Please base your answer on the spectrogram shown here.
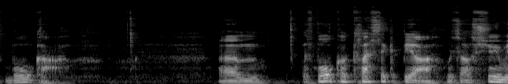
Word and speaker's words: Warka: This one, I think it's called Warka, because I've heard that in Poland they pronounce the W's as V's, so it's Warka.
